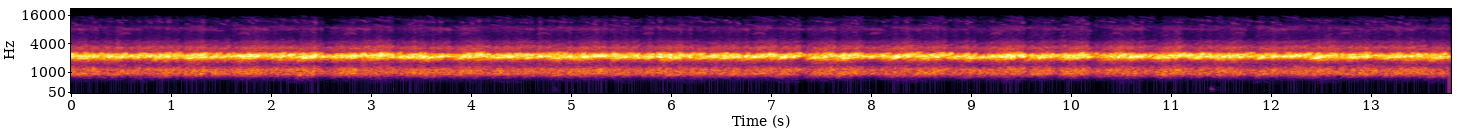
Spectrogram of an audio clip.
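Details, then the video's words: Frogs singing at a horse-pasture pond, recorded on a Zoom: steady massed trilling, high and buzzy, never breaking, with two brief faint clicks partway through. "Frogs singing"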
